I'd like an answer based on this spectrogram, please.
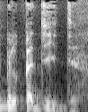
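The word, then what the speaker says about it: bel kaddid: Le couscous au radid de Mehdi, ou avec la bonne prononciation, Couscous bel radid.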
